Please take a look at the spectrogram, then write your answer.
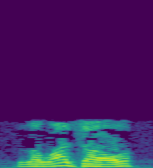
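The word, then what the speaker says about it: Loizeaux: That is the Loazo Publishers. Now, I will spell the name Loazo for you, since it is rather difficult and unusual. It is L-O-I-Z, like in zebra, E-A-U-X, pronounced Loazo Brothers, Corlies, that's C-O-R-L-I-E-S, Corlies Avenue, or Box 277 in Neptune, New Jersey. That's N-E-P-T-U-N-E, Neptune, New Jersey.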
